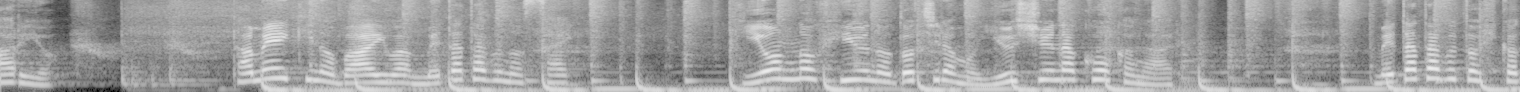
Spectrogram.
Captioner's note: sigh; phew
